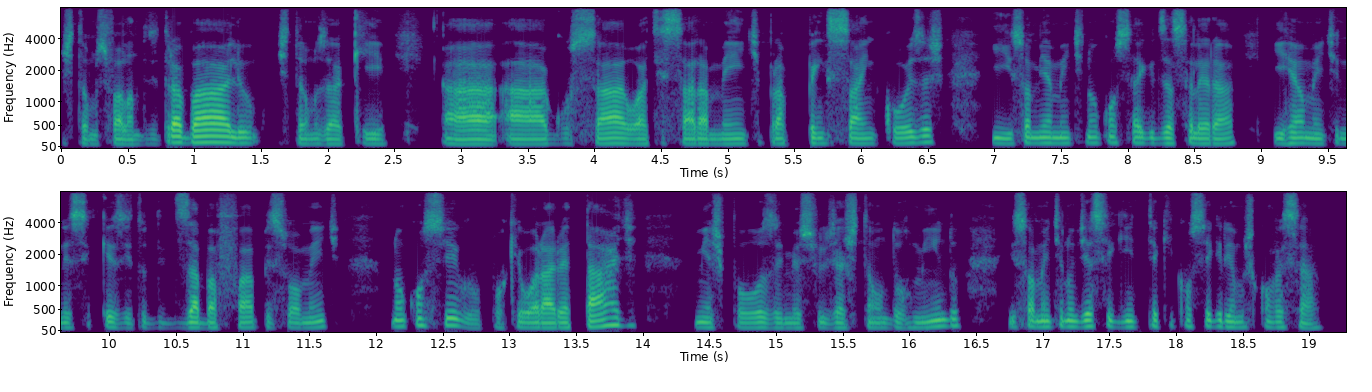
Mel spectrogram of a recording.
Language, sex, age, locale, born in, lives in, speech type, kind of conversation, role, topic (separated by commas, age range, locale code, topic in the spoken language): Portuguese, male, 40-44, pt-BR, Brazil, Portugal, conversation, advice, user, Como posso desacelerar a mente antes de dormir?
